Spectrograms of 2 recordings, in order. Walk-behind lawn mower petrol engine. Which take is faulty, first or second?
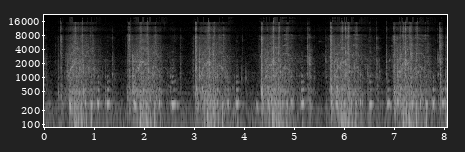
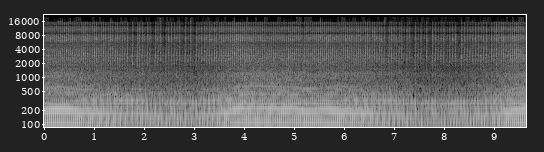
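first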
